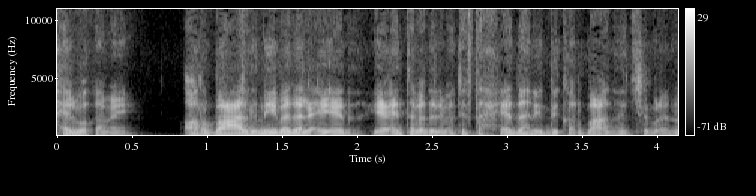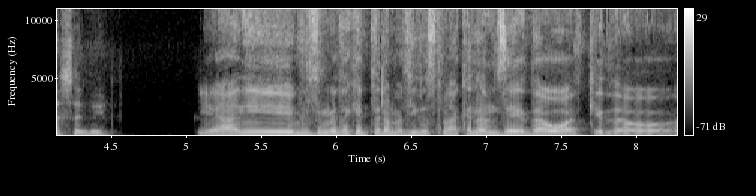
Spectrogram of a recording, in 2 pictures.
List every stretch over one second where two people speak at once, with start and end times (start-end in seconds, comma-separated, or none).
none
